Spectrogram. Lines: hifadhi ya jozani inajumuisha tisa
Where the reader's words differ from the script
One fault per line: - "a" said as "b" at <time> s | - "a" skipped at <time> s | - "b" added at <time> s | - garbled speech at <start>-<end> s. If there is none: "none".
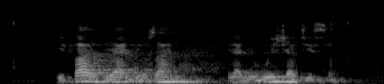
none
